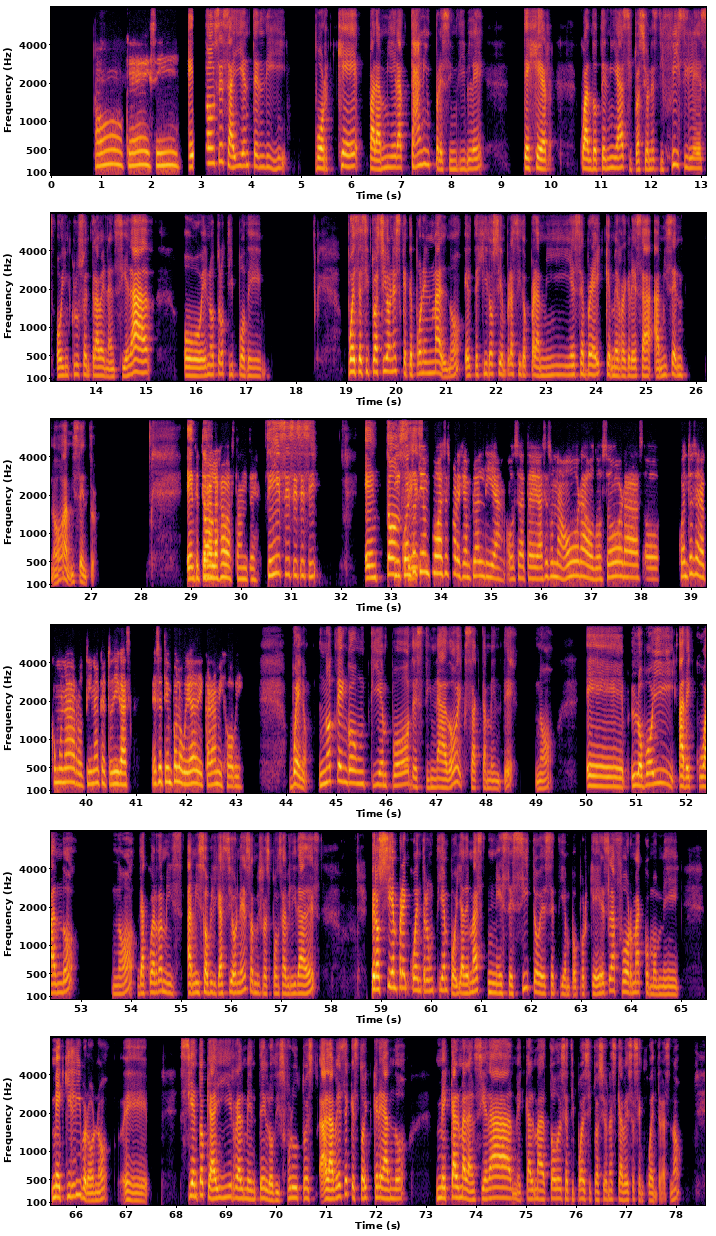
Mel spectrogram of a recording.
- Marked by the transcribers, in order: in English: "break"
- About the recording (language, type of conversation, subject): Spanish, podcast, ¿Cómo encuentras tiempo para crear entre tus obligaciones?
